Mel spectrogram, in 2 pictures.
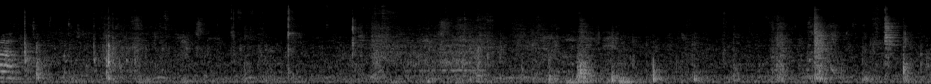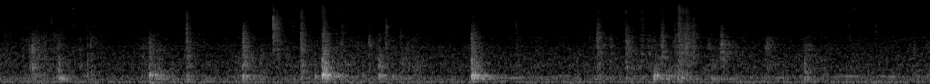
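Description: Scattered small knocks, clicks and rustles of children putting away classroom materials and moving among tables and chairs, with faint low voices in the room.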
